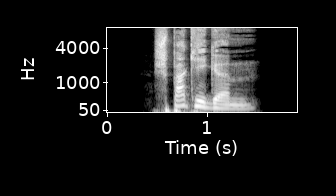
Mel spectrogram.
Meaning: strong dative masculine/neuter singular of spackig
- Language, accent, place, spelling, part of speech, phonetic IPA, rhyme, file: German, Germany, Berlin, spackigem, adjective, [ˈʃpakɪɡəm], -akɪɡəm, De-spackigem.ogg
